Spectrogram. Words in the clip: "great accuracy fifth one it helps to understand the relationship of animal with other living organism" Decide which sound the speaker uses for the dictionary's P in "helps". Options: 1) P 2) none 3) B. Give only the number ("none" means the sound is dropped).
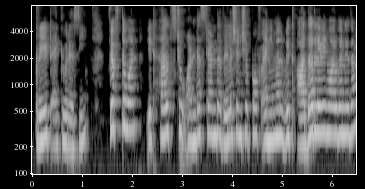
1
